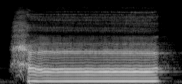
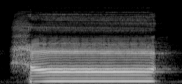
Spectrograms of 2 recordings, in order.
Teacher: হা হরফটি উচ্চারিত হবে কণ্ঠনালীর মধ্যখান হতে। গলা চিপে ধরে আপনি উচ্চারণ করুন।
